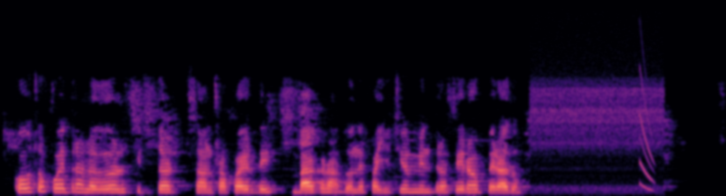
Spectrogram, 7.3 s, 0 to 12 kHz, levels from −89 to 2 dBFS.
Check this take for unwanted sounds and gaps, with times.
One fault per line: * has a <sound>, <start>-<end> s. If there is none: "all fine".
* has a chirp, 6.4-6.6 s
